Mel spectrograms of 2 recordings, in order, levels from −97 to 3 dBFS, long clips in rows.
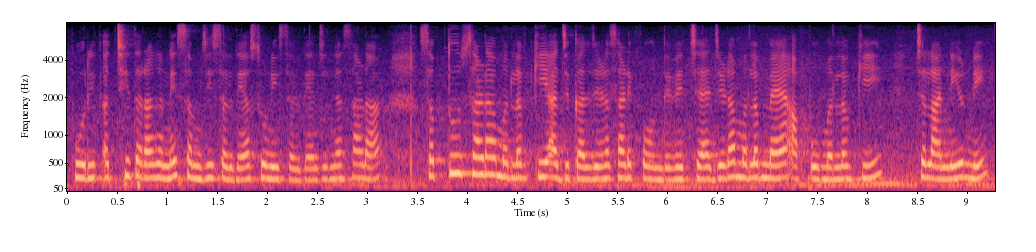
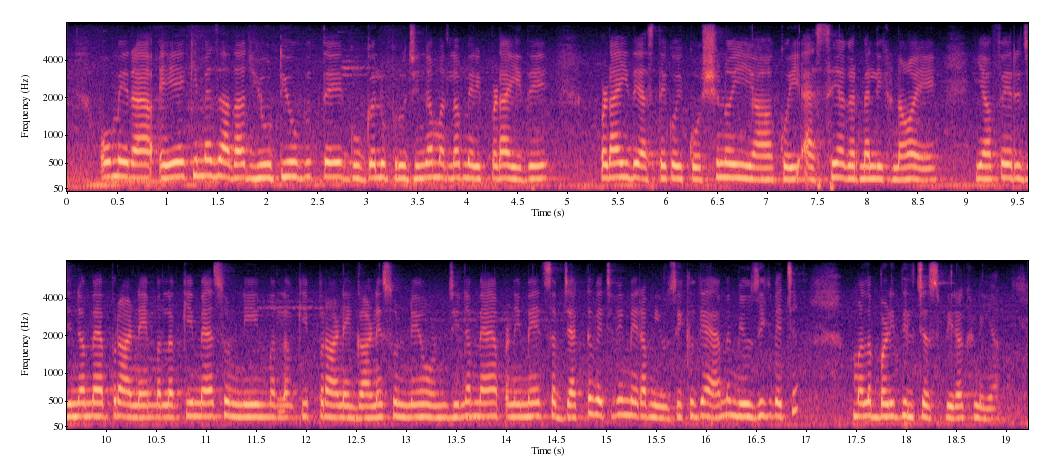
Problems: echo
